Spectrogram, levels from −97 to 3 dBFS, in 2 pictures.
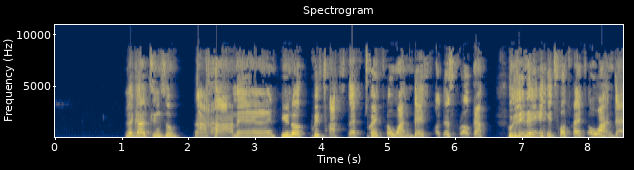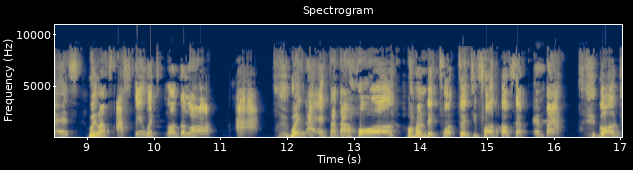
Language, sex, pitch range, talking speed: English, male, 190-305 Hz, 135 wpm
